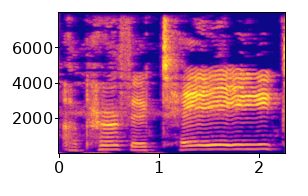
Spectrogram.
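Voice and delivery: drawn out slowly. Pretend. Savouring the perfect take.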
